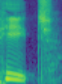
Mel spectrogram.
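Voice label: "peach", US English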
